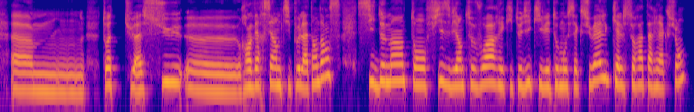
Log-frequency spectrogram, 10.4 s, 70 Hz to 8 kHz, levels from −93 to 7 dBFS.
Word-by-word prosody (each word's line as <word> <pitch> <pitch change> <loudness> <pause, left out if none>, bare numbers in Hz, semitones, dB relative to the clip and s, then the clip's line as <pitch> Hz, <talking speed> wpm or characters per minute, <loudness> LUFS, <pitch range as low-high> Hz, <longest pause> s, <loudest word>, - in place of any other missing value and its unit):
Hem, 175 -3 -1 0.3
toi, 230 - +5 0.2
tu 210 -1 -3
as 175 - +4
su, 250 +7 +1
heu, 175 -3 -1
renverser 210 +6 +1
un 225 -1 +3
petit 220 0 -4
peu 225 +2 +2
la 205 -2 +4
tendance. 300 +9 +1 0.3
Si, 260 -2 0
demain, 260 +3 +3
ton 230 -4 +1
fils 235 +1 -1
vient 220 +1 +3
te 220 +1 -5
voir 235 +2 +3
et 220 - -1
qu'il 215 -1 -10
te 225 - -5
dit 230 +3 0
qu'il 225 -2 -3
est 210 0 -1
homosexuel, 225 +7 0
quelle 240 -5 +3
sera 225 +1 -1
ta 225 -1 0
réaction? 215 +8 -3
220 Hz, 175 wpm, -23 LUFS, 195-240 Hz, 0.3 s, toi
